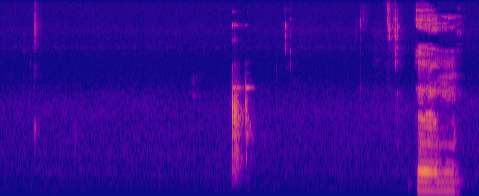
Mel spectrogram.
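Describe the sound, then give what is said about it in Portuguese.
A few faint glass clinks and clicks, then a brief slurping sip of water, followed by a short voiced exhale after swallowing. “Vou só dar um golo d'água.”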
